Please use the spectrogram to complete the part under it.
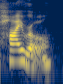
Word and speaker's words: Hyrule: The Kingdom of Hyrule is the main setting for which classic video game franchise? – The Kingdom of who? – Hyrule. – Hyrule. – But it's spelled H-Y-R-U-L-E. Hyrule.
